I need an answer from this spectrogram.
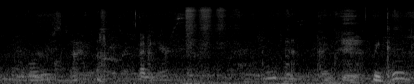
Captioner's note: crowd chatting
